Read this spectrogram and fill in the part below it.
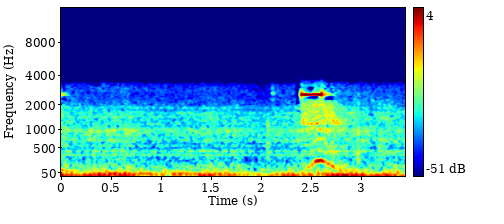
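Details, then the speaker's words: Turnigy 9XR Pro transmitter with Banggood 4-in-1 multiprotocol module v1.2, drone receiver, auto-bind on: lone sharp beep over low background rumble; transmitter sends the bind signal but the receiver never binds. "you can hear it sending the vine signal but nothing is happening to the drone"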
